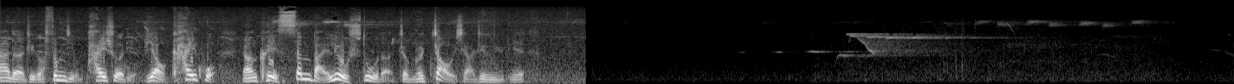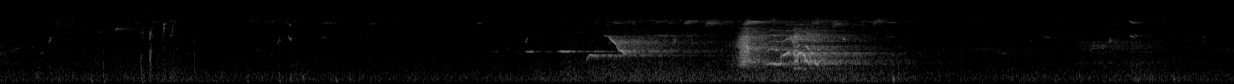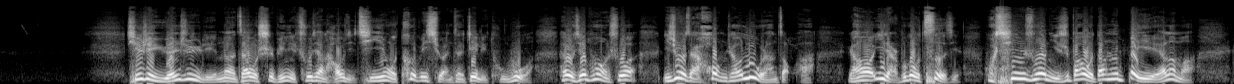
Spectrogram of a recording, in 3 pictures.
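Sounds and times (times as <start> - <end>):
faint background hiss: 0.0 - 37.0
forest birds calling: 0.0 - 37.0.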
